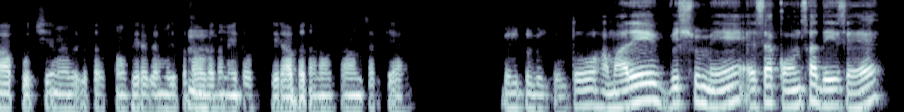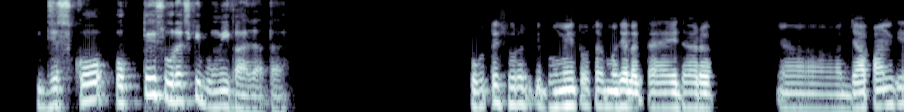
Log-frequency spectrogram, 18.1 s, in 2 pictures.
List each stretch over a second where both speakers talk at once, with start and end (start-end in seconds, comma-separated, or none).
none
